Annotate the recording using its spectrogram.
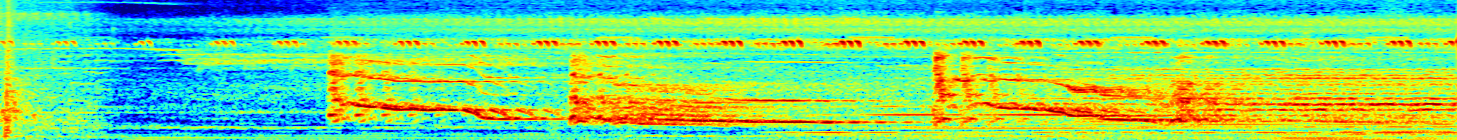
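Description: Dog howling: after a quiet start, three long howls that each slide down in pitch and overlap one another, over a faint high chirp repeating about twice a second.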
